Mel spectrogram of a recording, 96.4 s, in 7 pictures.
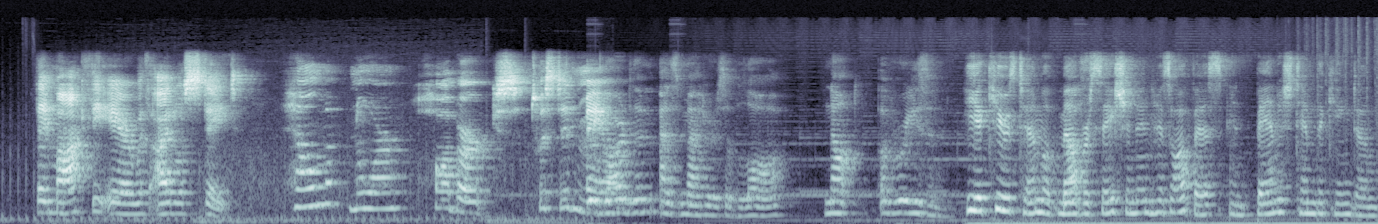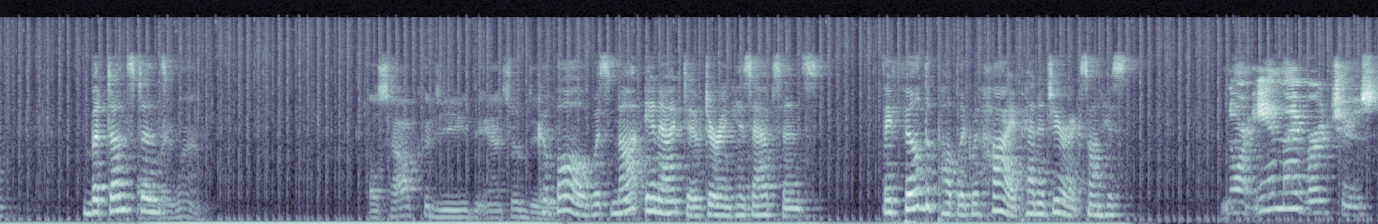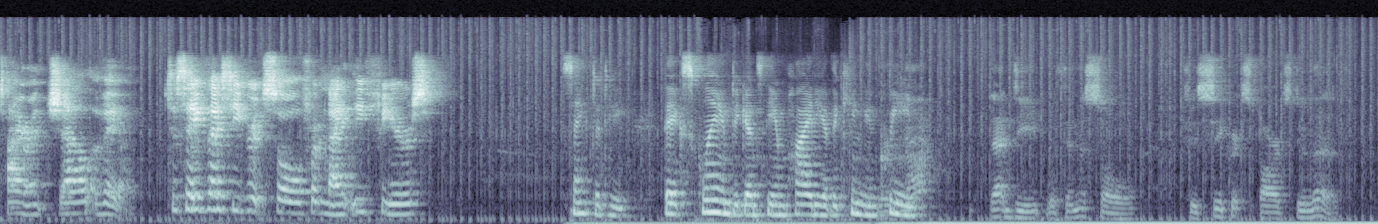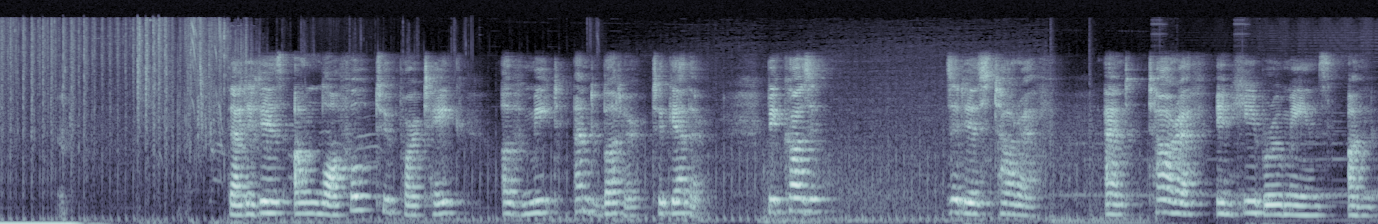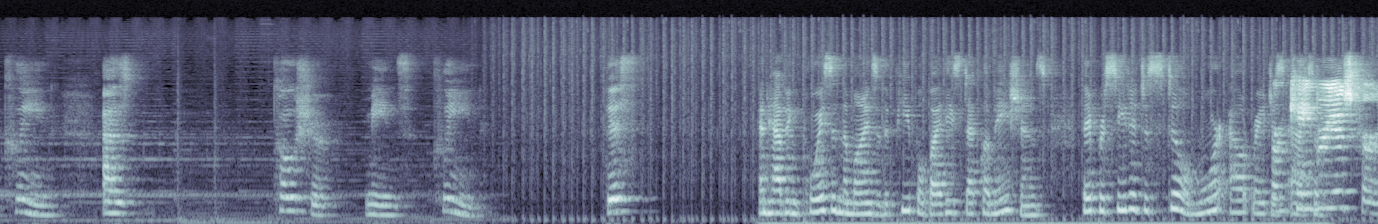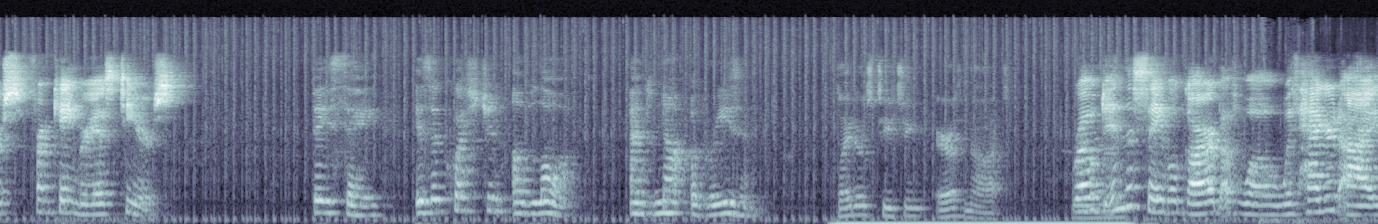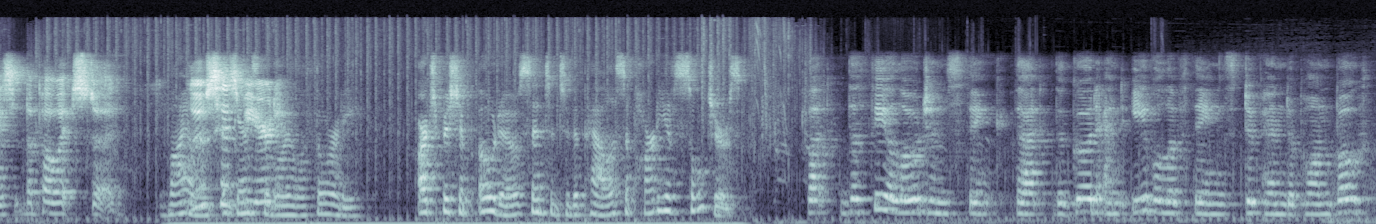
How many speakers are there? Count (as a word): four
